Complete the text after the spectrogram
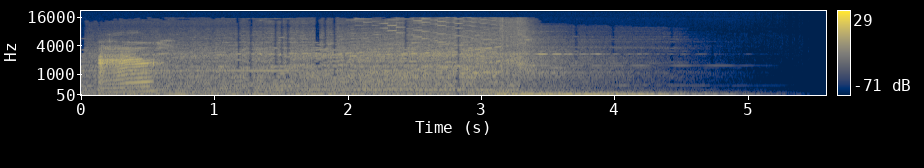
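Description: A woman speaks in a strained, breathy voice.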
